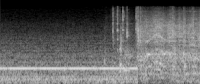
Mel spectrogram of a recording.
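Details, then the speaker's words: 2005 Chevy Equinox 3.4L with a crank-no-start: a steady starter whir as the engine spins over and over but never catches while the injector feed side is retested and shows no power, because the main relay is not turning on. "I'm going to go back to that power feed one more time the feed side of the fuel injector go ahead and crank it"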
